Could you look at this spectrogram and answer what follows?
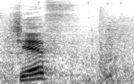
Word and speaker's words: GIF: You know why it's GIF? Because the creator says GIF.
